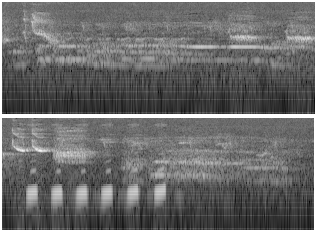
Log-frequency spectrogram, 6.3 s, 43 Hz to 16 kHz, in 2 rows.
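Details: Six low, hollow hoots from a greater coucal, each rising slightly, come quickly and evenly after crowing from a domestic rooster. Recorded on April 21, 2022, in Ubon Ratchathani, Thailand, where the species is a common resident.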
